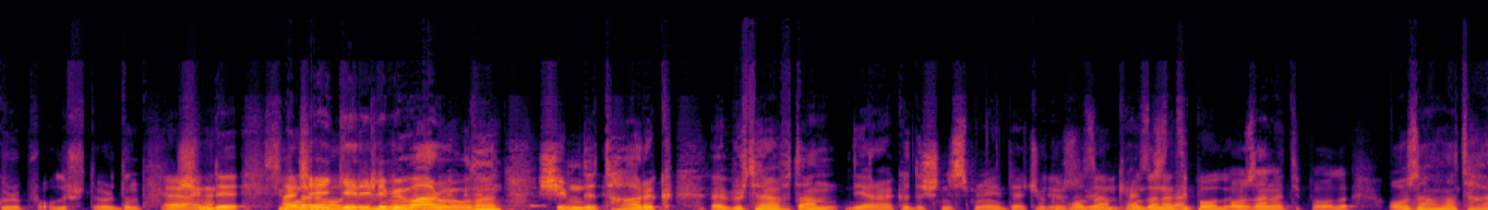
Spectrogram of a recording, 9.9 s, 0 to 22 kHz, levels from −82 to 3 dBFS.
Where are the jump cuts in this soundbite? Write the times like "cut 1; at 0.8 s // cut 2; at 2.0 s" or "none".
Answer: cut 1; at 2.0 s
